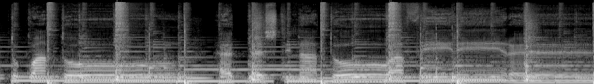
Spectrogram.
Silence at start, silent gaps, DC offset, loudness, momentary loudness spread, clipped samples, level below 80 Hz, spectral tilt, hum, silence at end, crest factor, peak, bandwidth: 0 s; none; under 0.1%; -14 LUFS; 5 LU; under 0.1%; -30 dBFS; -6 dB/octave; none; 0 s; 14 dB; 0 dBFS; over 20 kHz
